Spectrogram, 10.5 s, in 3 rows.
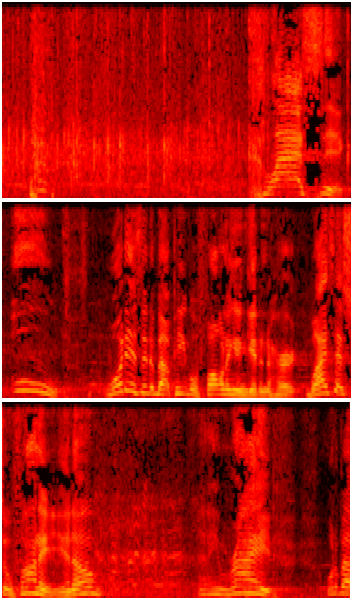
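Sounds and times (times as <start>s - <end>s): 
audience clapping hands: 0.0s - 3.6s
laughter: 0.1s - 0.9s, 7.6s - 9.6s
speech: 2.6s - 8.2s, 8.9s - 10.4s.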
